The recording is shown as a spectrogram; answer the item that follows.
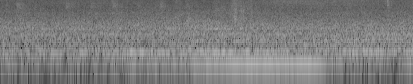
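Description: A steady low machine hum that swells about a second in and eases off near the end.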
